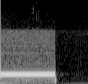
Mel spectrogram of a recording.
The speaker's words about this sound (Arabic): تليفون يرن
